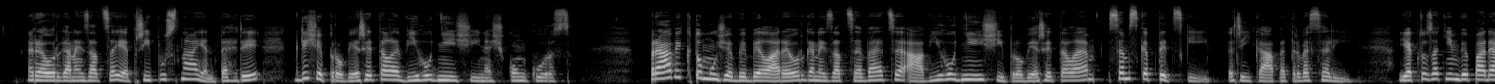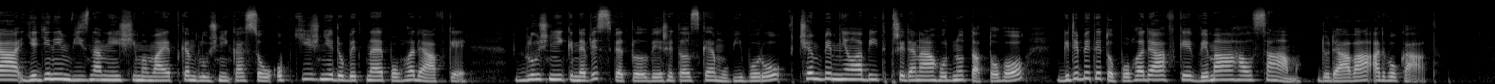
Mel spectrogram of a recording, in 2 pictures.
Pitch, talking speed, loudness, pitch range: 195 Hz, 120 wpm, -25 LUFS, 170-215 Hz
